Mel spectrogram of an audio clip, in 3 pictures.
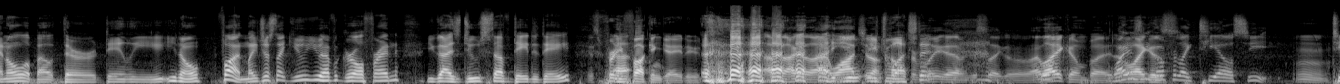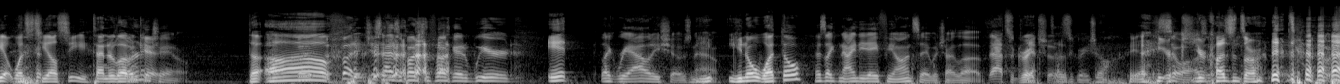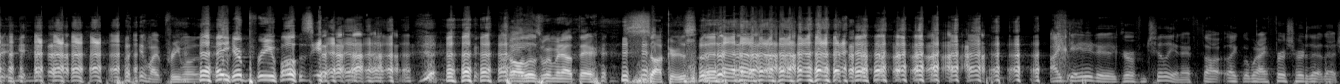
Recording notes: recorded at Rivals Sports bar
